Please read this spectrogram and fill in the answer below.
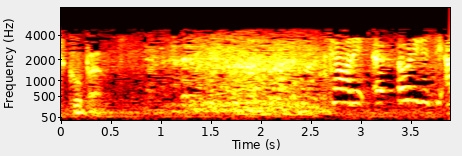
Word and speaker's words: Cowper: William Cowper hmm uh it is spelled Cowper but pronounced Cooper sorry I only use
